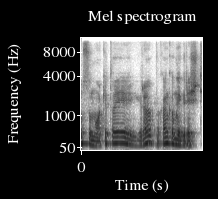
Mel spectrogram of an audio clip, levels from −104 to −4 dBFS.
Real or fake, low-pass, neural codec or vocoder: real; 10.8 kHz; none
